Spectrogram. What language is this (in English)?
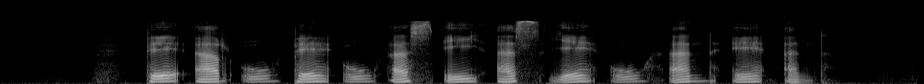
Norwegian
